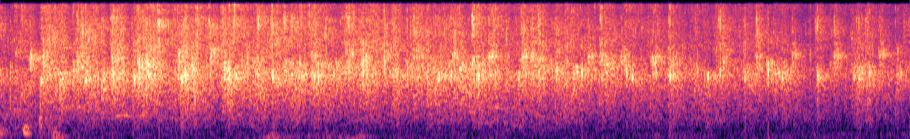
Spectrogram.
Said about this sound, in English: I think you must clap.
